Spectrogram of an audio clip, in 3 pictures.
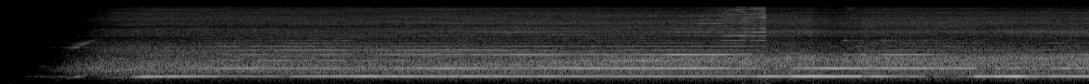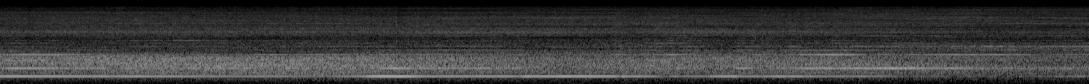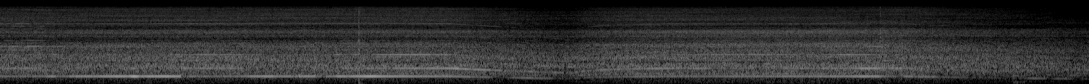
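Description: Handheld plunge router spinning up about half a second in, then running at full speed with a steady high whine while a profiling bit cuts along the edges of a wooden board, the noise of the cut under the whine. Near the end the whine sags in pitch for a moment under the cut and comes back up.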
